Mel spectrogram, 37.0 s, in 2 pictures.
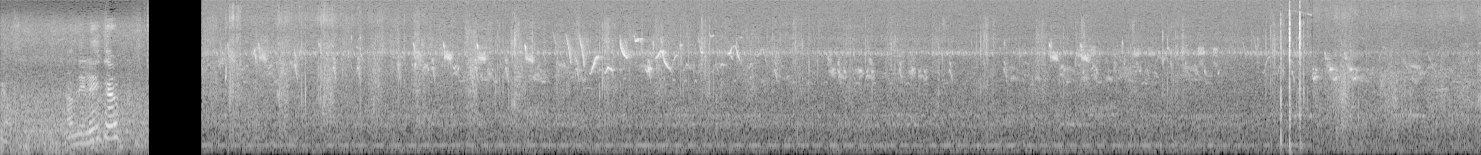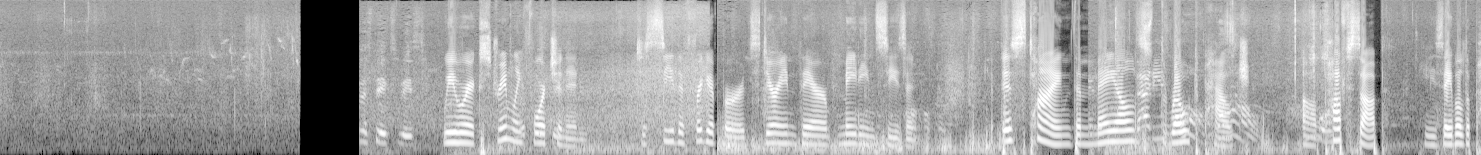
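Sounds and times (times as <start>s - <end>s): small birds chirping: 2.6s - 22.3s
sharp clicks: 15.8s - 16.4s.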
